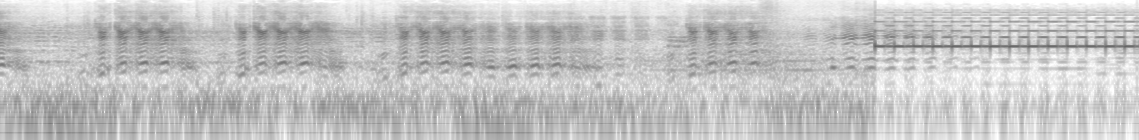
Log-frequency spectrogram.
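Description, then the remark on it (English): A goat-bleat ringtone repeats several times in wavering, nasal bursts, then gives way to a steady electronic ringing tone near the end. “Never heard this ringtone before.”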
